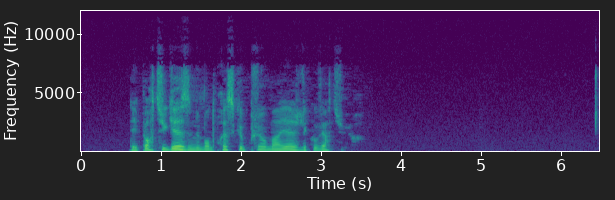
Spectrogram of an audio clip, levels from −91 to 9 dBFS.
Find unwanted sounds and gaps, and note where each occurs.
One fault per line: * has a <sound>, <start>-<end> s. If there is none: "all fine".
all fine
